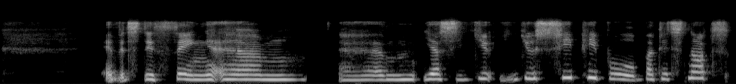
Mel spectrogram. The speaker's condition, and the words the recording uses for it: Stuttering. I don't mind that I stutter, but it is physically tough.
